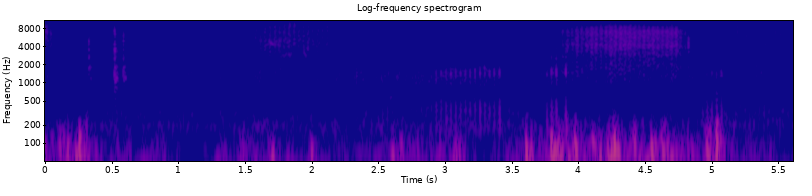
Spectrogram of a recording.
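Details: Stray cat on a cat island under a blue sky, purring in a low, pulsing rumble with uneven swells of loudness; brief hissy rustles and faint handling noises are heard over it.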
